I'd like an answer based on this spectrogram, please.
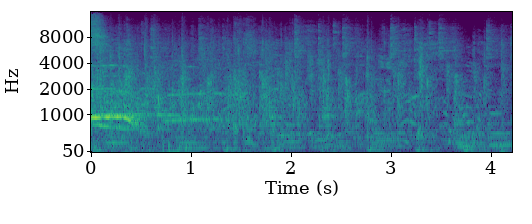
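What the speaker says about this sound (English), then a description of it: "Give him a round of applause" Scattered audience clapping at an agricultural career fair opening, moderate and fairly distant, tapering slightly after a louder start and continuing at a lower level.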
